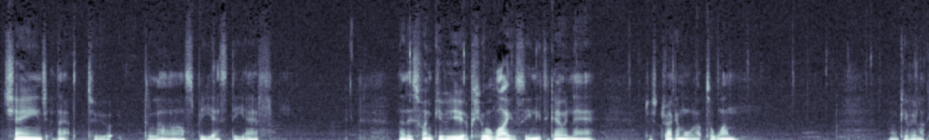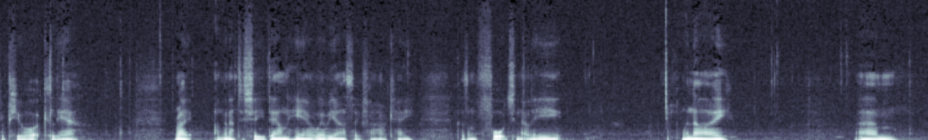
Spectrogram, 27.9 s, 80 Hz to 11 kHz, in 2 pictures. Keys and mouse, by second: 25.5-27.8 drag.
